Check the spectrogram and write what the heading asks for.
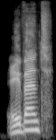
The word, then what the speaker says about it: Avent: make today with me I have event Avent hello did I pronounce that correctly yeah that's good is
